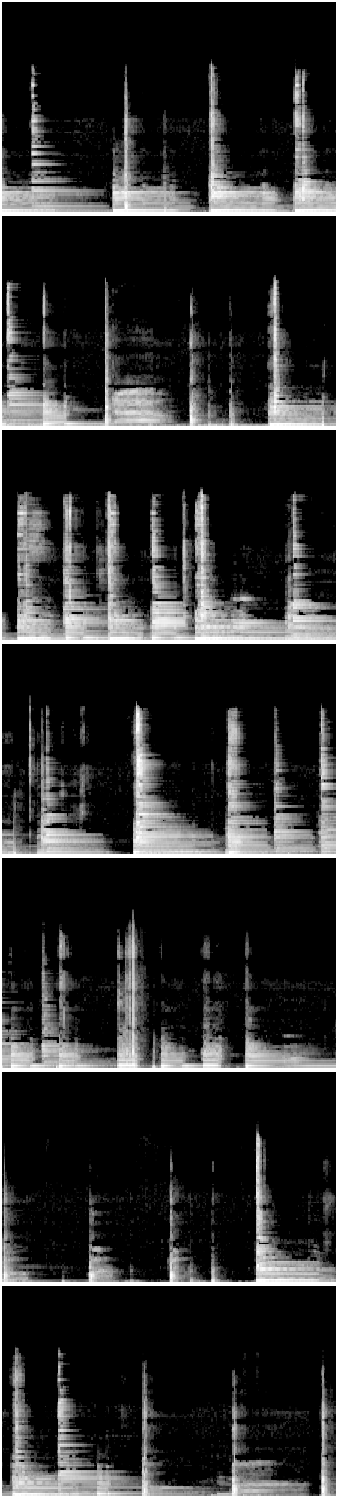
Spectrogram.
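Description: Guitar music: chords struck one after another, each ringing and fading before the next, with a brief break about fifteen seconds in.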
